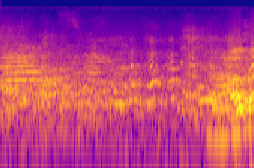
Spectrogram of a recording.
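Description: A man talking into a microphone, the words not clear enough to make out.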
